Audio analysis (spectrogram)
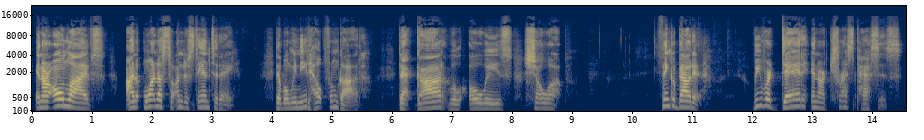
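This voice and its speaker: Pastor, man, 30s, lively stage sermon; high, bright tone, dry close mic. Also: slow pace, pauses often, no room sound. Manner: animated, acts out quoted voices, swings loud and soft. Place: large church stage.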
